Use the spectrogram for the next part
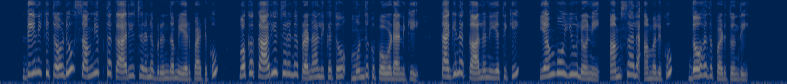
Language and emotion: Telugu, neutral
